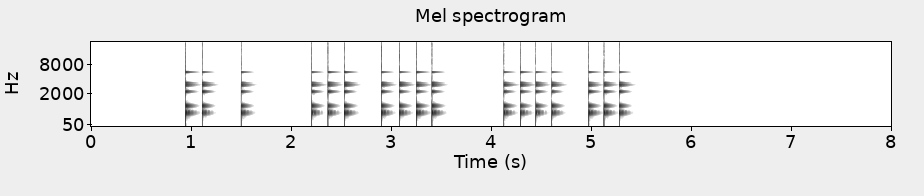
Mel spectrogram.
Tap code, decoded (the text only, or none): FOS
